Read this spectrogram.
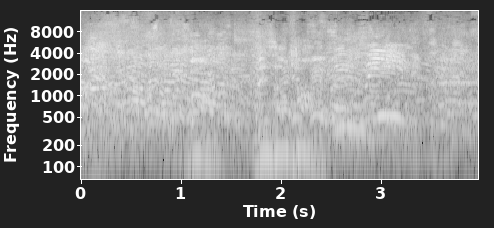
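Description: A middle-aged man speaks loudly into a microphone.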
